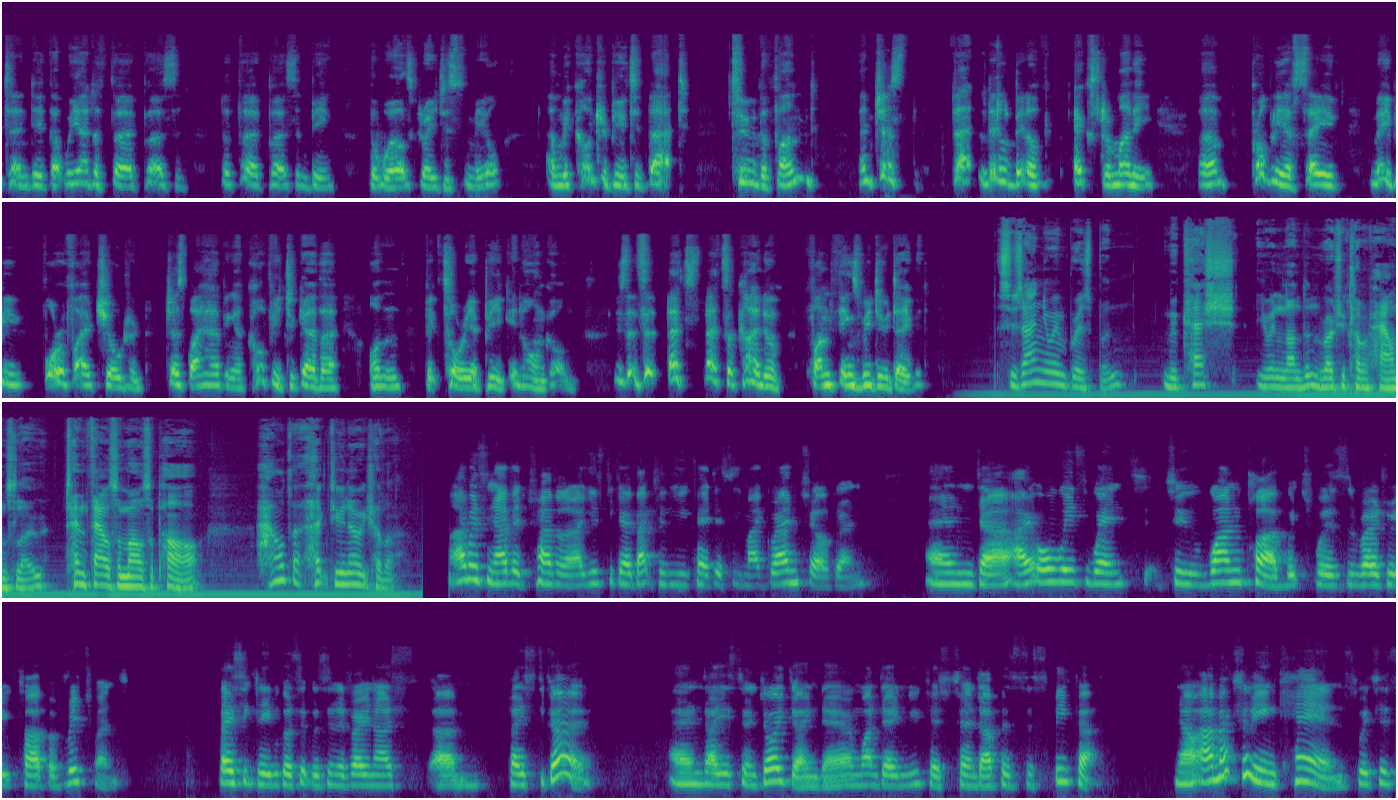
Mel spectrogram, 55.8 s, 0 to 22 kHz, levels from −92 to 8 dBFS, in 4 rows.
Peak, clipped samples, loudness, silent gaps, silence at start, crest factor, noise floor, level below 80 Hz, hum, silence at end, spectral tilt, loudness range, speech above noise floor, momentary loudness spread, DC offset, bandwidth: -2 dBFS; under 0.1%; -19 LUFS; none; 0.05 s; 18 dB; -84 dBFS; -44 dBFS; none; 0 s; -5.5 dB/octave; 4 LU; 66 dB; 12 LU; under 0.1%; 16.5 kHz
